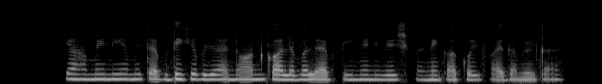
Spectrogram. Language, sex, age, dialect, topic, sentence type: Hindi, female, 18-24, Hindustani Malvi Khadi Boli, banking, question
